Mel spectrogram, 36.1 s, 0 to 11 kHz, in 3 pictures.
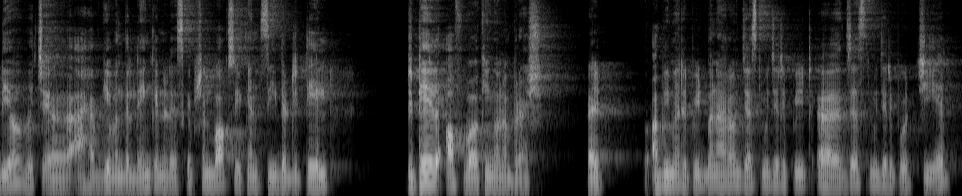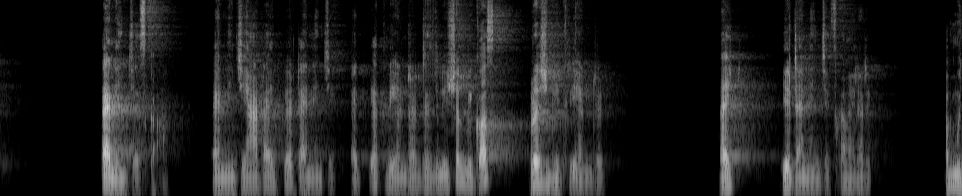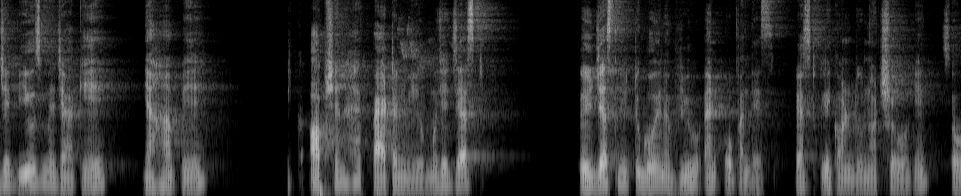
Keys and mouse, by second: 7.6 ctrl+n, 10.6 click, 13.5 KP_1, 13.9 KP_0, 14.6 Tab, 15.4 KP_1, 15.7 KP_0, 19.1 click, 24.0 click, 28.5 click, 33.2 click, 34.9 click.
